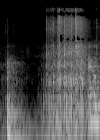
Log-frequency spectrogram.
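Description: A tarot deck being riffle-shuffled by hand: a sudden burst of cards riffling together just after the start, dying away, then softer rustling as the cards are bridged back into one stack.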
